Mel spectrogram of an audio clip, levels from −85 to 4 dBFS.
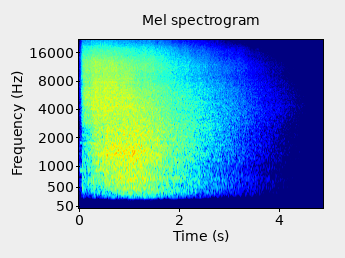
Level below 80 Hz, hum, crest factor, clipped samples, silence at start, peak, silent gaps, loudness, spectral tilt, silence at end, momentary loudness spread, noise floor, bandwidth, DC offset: under -90 dBFS; none; 18 dB; under 0.1%; 0.05 s; -2 dBFS; none; -14 LUFS; 8 dB/octave; 1.9 s; 21 LU; -73 dBFS; over 20 kHz; under 0.1%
